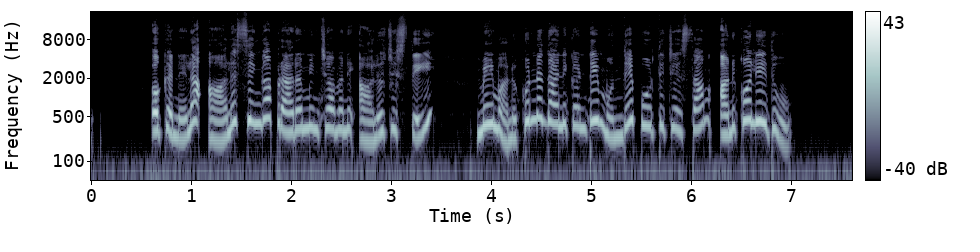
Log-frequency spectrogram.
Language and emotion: Telugu, surprised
